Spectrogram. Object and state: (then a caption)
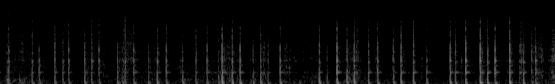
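Hollow cardboard paper towel tube. An empty, hollow brown cardboard paper towel roll tube, its open end visible, is tapped and patted with the fingertips. Dozens of quick, dry, hollow taps follow in an irregular rhythm, each with a low, papery thump and a brief bright click that dies away almost instantly.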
